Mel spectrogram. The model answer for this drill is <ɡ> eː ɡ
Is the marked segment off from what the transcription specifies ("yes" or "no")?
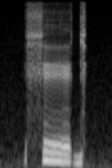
yes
